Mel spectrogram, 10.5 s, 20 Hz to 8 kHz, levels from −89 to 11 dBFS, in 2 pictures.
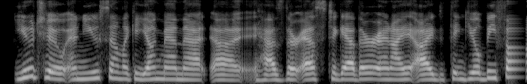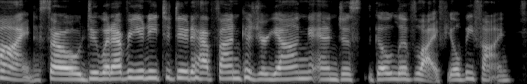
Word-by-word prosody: You 260 +8 0
too, 245 -7 0
and 200 +1 -2
you 225 +3 -2
sound, 245 -2 -4
like 210 -1 -5
a 210 - -3
young 200 +2 0
man 205 -1 -1
that, 190 -1 0
uh, 180 -2 0 0.2
has 180 0 0
their 195 -1 +2
s 195 0 +2
together, 205 0 +2
and 195 0 +3
I 190 - +2 0.3
I - - -3
think 210 -3 -5
you'll 220 0 0
be 245 +4 -1
fine, 255 - 0
so 200 0 +6
do 220 +3 -1
whatever 220 +2 +3
you 250 0 +1
need 245 -2 -1
to 260 - -6
do 245 +2 0
to 230 - 0
have 215 -3 +1
fun 230 +1 -1
'cause 245 -5 -3
you're 200 -1 -2
young 205 +3 -1
and 200 -4 -4
just 195 -1 -6
go 200 0 +1
live 205 -1 -3
life, 190 -2 -2
you'll 185 0 -2
be 220 +4 -6
fine. 175 -4 -9
205 Hz, 245 wpm, -23 LUFS, 195-225 Hz, 0.3 s, so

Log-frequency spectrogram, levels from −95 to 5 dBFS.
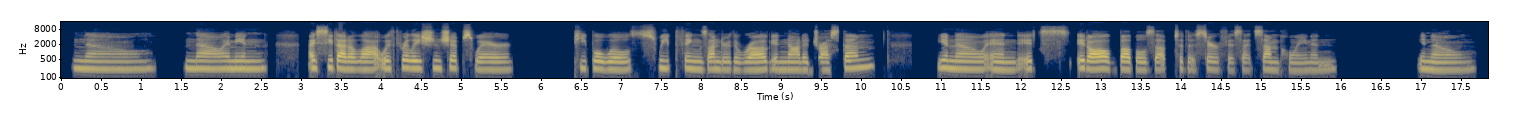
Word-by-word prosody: No, 210 -1 -7 0.4
no, 220 -1 -2
I 220 0 -3
mean, 220 0 -4 0.5
I - - +5
see 240 +1 +5
that 220 -3 +7
a 210 - +3
lot 205 0 +2
with 225 - -4
relationships 230 0 +6
where 200 0 -3 0.8
people 220 -2 -2
will 200 0 -2
sweep 230 0 -1
things 210 -3 -2
under 205 -1 -1
the 200 0 -7
rug 200 +2 +1
and 200 -1 -4
not 200 0 0
address 200 +1 +1
them, 240 +4 -2 0.8
you 235 0 0
know, 215 -1 -2
and 200 -1 -3
it's 220 - -3
it 235 - +2
all 215 0 +7
bubbles 200 0 0
up 200 - -1
to 210 - 0
the - - -11
surface 200 -2 -2
at 195 +1 -8
some 205 -1 -1
point 190 0 -12
and 190 +3 -13 1.0
you 220 - -5
know 195 0 -6
210 Hz, 135 wpm, -22 LUFS, 200-220 Hz, 1.0 s, that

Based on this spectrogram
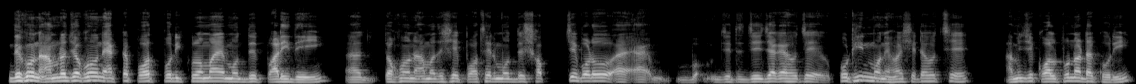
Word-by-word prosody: দেখুন 175 +1 +8
আমরা 155 +4 +6
যখন 180 +2 +5
একটা 160 +4 -2
পথ 155 +2 +3
পরিক্রমার 145 0 +2
মধ্যে 135 +1 0
পাড়ি 125 +1 +3
দেই 110 0 +2 0.4
আ - - -4 0.3
তখন 145 +3 0
আমাদের 130 0 -2
সেই 145 - -1
পথের 135 +3 -2
মধ্যে 130 +1 -2
সবচেয়ে 140 +5 -4
বড় 155 0 +3 0.2
আ - - 0 0.2
আ - - -4 0.5
ব - - -11 0.6
যে 135 - +2
জায়গায় 140 -1 +2
হচ্ছে 135 +1 -2 0.3
কঠিন 175 +3 -1
মনে 130 -4 0
হয় 130 +2 -2
সেটা 140 +2 -4
হচ্ছে 145 +1 -7 0.5
আমি 135 +4 +1
যে 150 - -1
কল্পনাটা 140 +2 +2
করি 110 +3 -2
140 Hz, 170 wpm, -21 LUFS, 130-155 Hz, 0.6 s, দেখুন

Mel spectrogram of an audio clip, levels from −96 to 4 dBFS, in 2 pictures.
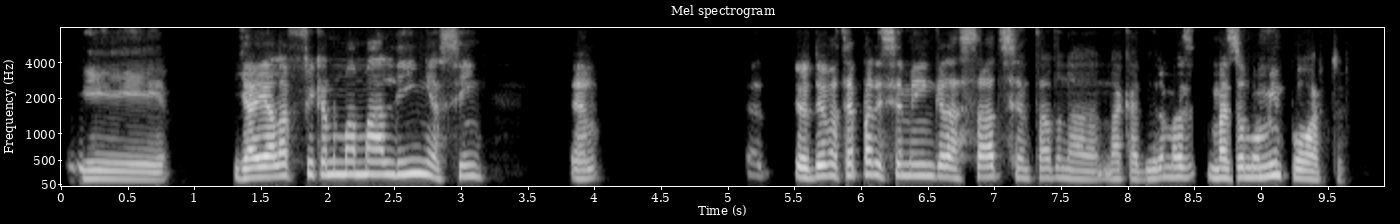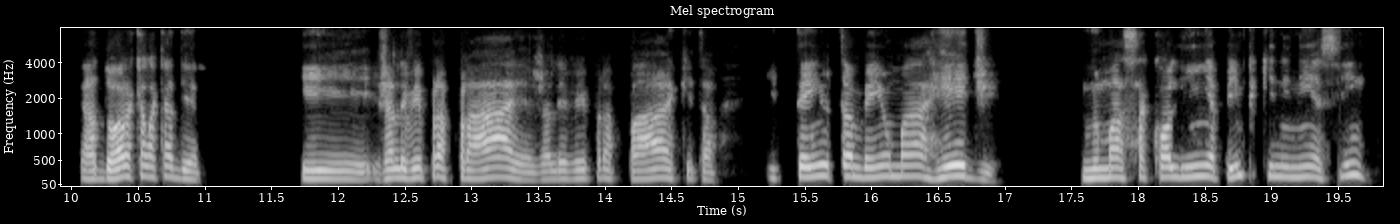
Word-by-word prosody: E 150 -3 -2 0.5
e 170 - +2
aí 180 +1 +8
ela 200 +3 +6
fica 230 +1 -2
numa 240 0 +3
malinha 235 -1 +3
assim, 205 +4 -5 0.7
ela 165 +2 -3 1.4
Eu 185 -2 +4
devo 205 +4 +3
até 215 +2 +1
parecer 220 -2 0
meio 215 0 -1
engraçado 195 -1 +1
sentado 175 -1 -6
na 155 -3 -5
na 155 - -6
cadeira, 155 +3 -4
mas 190 0 0
mas 175 -1 +1
eu 185 - +1
não 185 0 +2
me 205 +4 +3
importo, 155 - -1 0.4
eu 155 - -3
adoro 160 +5 +5
aquela 200 -1 -2
cadeira. 165 -7 -3 0.8
E 150 -2 -1
já 160 +4 0
levei 175 +1 0
pra 195 +2 -1
praia, 165 -2 +2
já 145 +2 -7
levei 155 +2 -5
pra 165 0 -9
parque 160 +1 0
e - - -15
tal. 140 -2 -8 0.4
E 165 -1 -13
tenho 195 +2 +3
também 190 -1 0
uma 200 0 -1
rede, 170 - +3 0.6
numa 170 +2 +1
sacolinha 190 +3 0
bem 180 +4 +1
pequenininha 190 -3 -5
assim 210 +6 -4
180 Hz, 150 wpm, -22 LUFS, 155-200 Hz, 1.4 s, aí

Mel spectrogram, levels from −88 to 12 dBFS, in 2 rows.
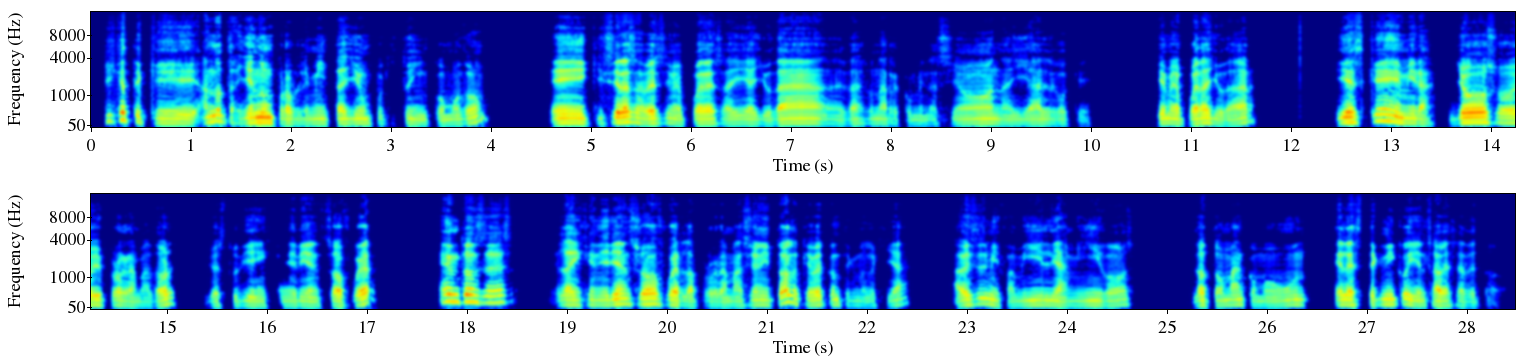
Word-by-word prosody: Fíjate 155 -3 +3
que 110 -2 -3
ando 145 +4 +1
trayendo 120 +1 +4
un 125 - +9
problemita 105 -1 -6
ahí 105 0 -3
un 105 0 -4
poquito 100 +1 -18
incómodo, 100 +3 -8 0.6
eh, 115 0 +4
quisiera 120 +5 +7
saber 110 -4 +2
si 115 +2 -15
me 105 -3 -6
puedes 105 +2 -1
ahí 100 0 -7
ayudar, 100 0 -2
dar 105 +1 -12
una 105 0 -11
recomendación, 100 +2 -9
ahí 100 0 -13
algo 100 0 -9
que 85 -4 -31 0.7
que 110 - -1
me 105 -2 -1
pueda 105 +4 +2
ayudar, 100 -4 -3 0.8
y 125 - +5
es 130 0 +8
que 160 -3 +4
mira, 105 -4 -1
yo 125 +5 +9
soy 120 -1 0
programador, 105 +3 -5 0.3
yo 105 0 -13
estudié 105 0 -11
ingeniería 100 0 -8
en 100 +1 -12
software, 100 0 +1 0.6
entonces 185 -2 +3 0.4
la 115 +1 0
ingeniería 115 +3 0
en 135 - -4
software, 130 -4 +2
la 100 -1 -5
programación 100 +3 -9
y 115 - -7
todo 115 - +4
lo - - -3
que 110 - -7
ver 115 +1 0
con 125 0 -10
tecnología, 105 +5 -15 0.4
a - - -8
veces 130 +4 -2
mi 120 - -4
familia, 110 +2 -7
amigos 105 +3 -10 0.6
lo 110 - -2
toman 120 +3 -8
como 100 -3 -14
un: 120 +2 -9 0.2
"El 120 +1 0
es 115 0 0
técnico 125 +3 -4
y 120 -4 -1
él 105 0 -8
sabe 105 0 +1
hacer 100 -1 -13
de 95 -1 -17
todo", - - -37
110 Hz, 150 wpm, -25 LUFS, 100-120 Hz, 0.8 s, un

